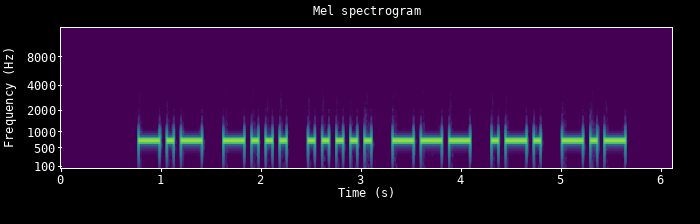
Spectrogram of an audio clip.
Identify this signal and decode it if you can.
Morse code, heard as a keyed tone, about 17 wpm, 700 Hz. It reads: KB5ORK
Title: USA Call Signs - 6 Characters - Repeated 2x - 17wpm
